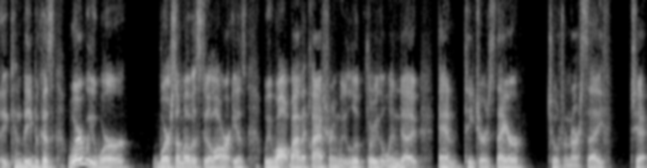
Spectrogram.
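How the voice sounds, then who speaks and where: With a Southern US accent, a man at medium pitch talks at a moderate pace with fairly even intonation. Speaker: childcare expert and keynote speaker. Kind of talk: podcast interview.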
